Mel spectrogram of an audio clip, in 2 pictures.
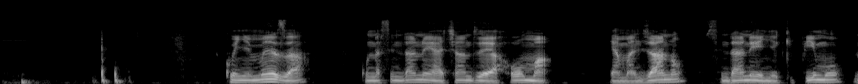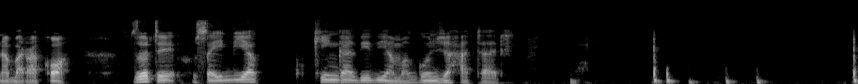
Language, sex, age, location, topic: Swahili, male, 18-24, Nakuru, health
